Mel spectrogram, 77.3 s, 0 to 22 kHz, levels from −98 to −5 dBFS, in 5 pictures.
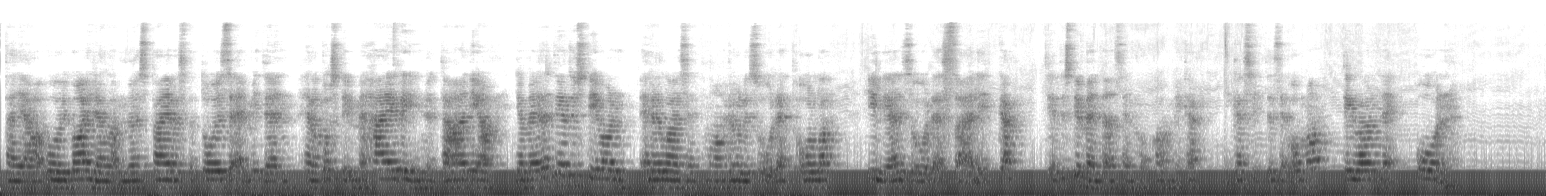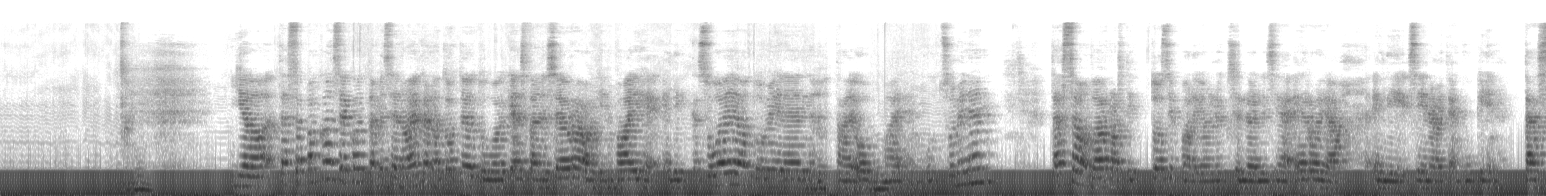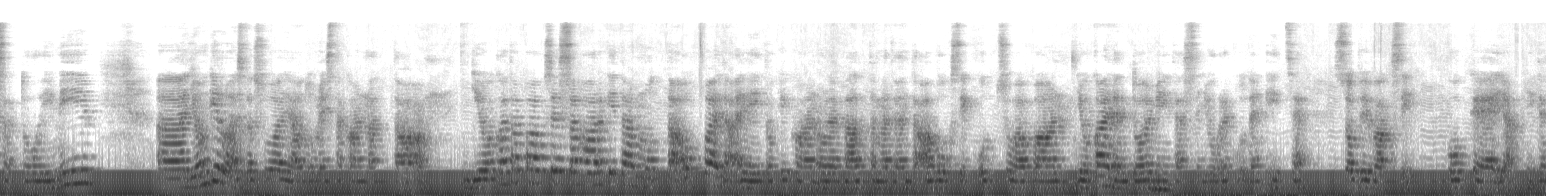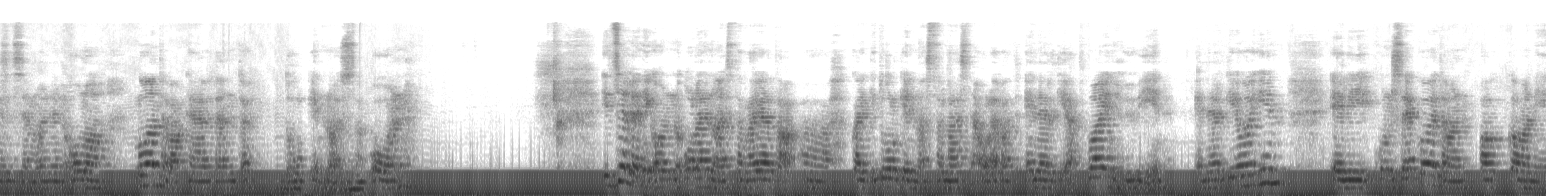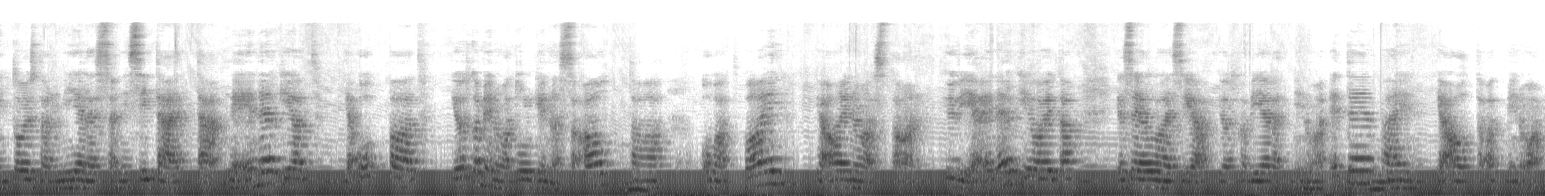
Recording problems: off-mic speech; far
room echo; slight; dies away in 0.3 s
squashed, flat; somewhat
electrical hum; loud; throughout; 60 Hz, 4 dB below the speech

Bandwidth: 13.5 kHz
